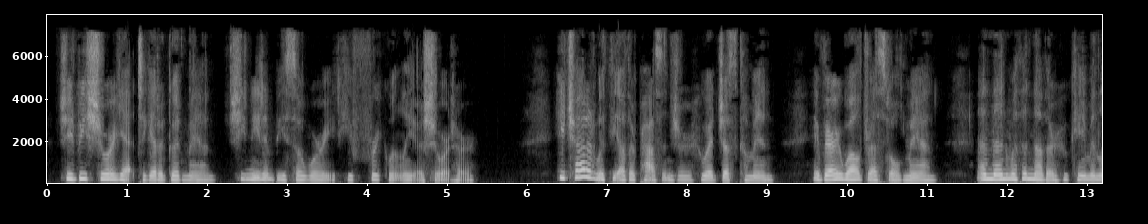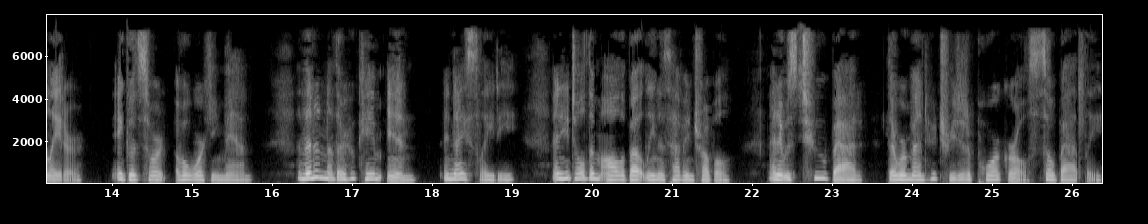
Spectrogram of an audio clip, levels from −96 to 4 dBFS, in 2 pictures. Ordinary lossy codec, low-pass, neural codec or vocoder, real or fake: AAC, 32 kbps; 7.2 kHz; none; real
